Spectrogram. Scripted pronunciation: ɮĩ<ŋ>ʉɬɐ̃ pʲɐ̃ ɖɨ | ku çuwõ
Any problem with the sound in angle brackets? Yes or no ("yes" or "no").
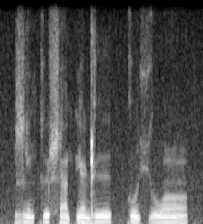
yes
